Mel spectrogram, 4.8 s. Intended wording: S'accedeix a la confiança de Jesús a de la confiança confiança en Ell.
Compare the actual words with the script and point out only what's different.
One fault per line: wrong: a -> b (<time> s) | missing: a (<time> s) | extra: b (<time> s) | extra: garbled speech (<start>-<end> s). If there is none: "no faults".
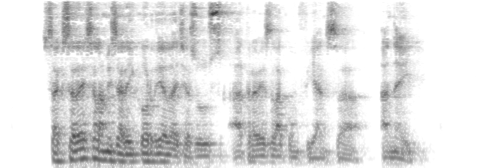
wrong: confiança -> misericòrdia (1.1 s)
extra: través (2.5 s)
missing: confiança (3.5 s)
